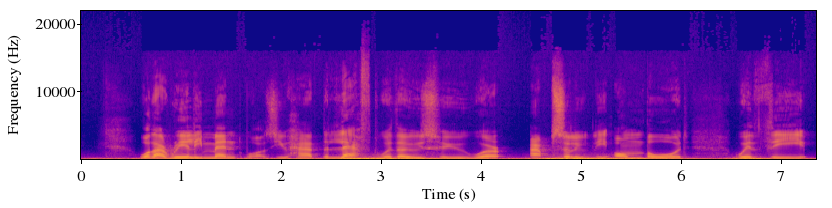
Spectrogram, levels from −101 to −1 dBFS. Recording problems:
wind noise on the microphone; occasional gusts; 15 dB below the speech

